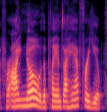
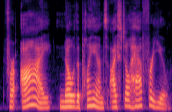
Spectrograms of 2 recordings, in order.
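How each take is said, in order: First: "know" pressed the hardest, falling after it; stress on know. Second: "I" set apart and pressed, the rest falling away; stress on I. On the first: Preacher quoting the familiar verse, stress on "know". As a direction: lean on "know" as most readers do. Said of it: "always heard the emphasis put on the word "know". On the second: Preacher rereading the verse to the bereaved, stress on "I". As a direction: lean on "I", so God himself speaks it. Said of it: "putting the emphasis on a different word each time". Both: Shown as a demonstration.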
